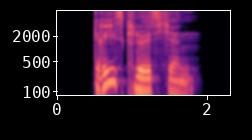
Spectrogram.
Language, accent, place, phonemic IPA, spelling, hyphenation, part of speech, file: German, Germany, Berlin, /ˈɡʁiːskløːsçən/, Grießklößchen, Grieß‧klöß‧chen, noun, De-Grießklößchen.ogg
- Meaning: diminutive of Grießkloß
